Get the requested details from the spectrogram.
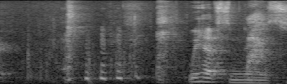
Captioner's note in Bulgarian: смее се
